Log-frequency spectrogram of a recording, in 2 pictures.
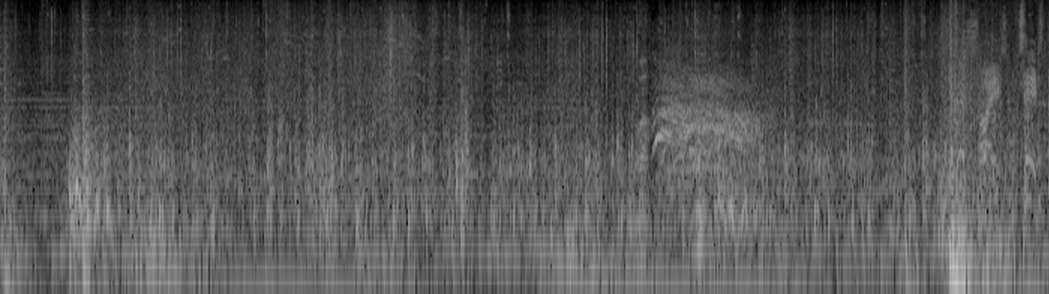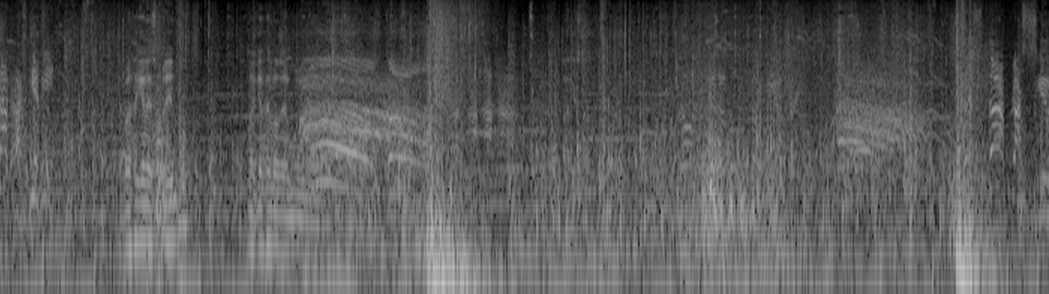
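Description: Heavy thuds strike a wooden gate.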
